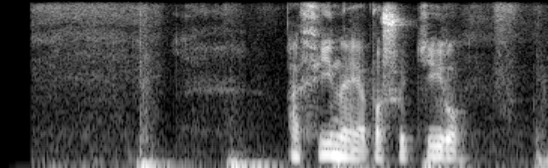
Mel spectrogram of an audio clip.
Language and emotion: Russian, neutral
